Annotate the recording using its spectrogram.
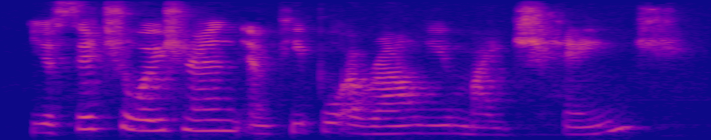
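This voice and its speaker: A soft-spoken woman at a fairly slow pace. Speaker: life coach. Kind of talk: live-streamed motivational talk. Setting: standing, live stream on camera. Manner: hesitant, many fillers.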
